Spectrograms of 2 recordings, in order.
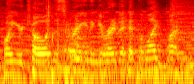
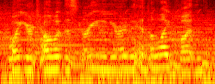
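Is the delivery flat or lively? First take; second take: flat; lively. First: It is said plainly, with little inflection. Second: It is said with more inflection and energy. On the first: "I'll say something" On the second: "then I'll say it with more inflection"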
